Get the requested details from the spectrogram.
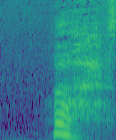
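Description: A single yawn: a voiced tone that slides downward in pitch, then trails off into a breathy exhale lasting about half a second, with no talking.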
